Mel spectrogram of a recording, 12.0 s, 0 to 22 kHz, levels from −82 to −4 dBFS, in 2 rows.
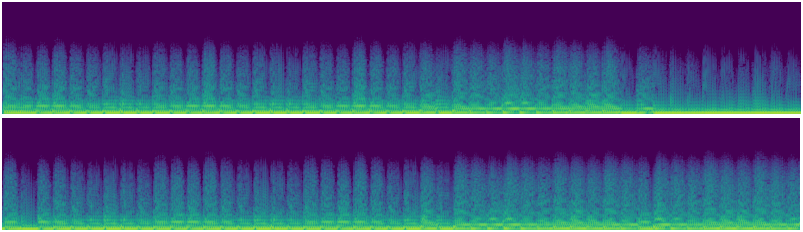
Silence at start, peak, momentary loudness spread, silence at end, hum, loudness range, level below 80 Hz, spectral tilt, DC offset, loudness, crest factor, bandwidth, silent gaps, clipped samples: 0 s; -12 dBFS; 2 LU; 0 s; none; 1 LU; -20 dBFS; -11 dB/octave; under 0.1%; -22 LUFS; 8 dB; 4.2 kHz; none; under 0.1%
